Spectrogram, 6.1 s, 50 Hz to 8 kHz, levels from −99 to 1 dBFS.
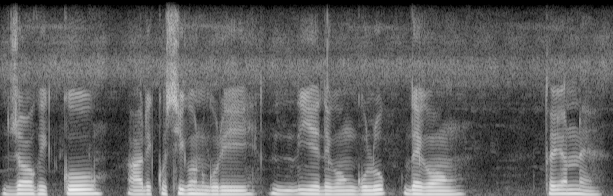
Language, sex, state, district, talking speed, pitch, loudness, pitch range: Chakma, male, Tripura, Unakoti, 105 wpm, 155 Hz, -16 LUFS, 145-160 Hz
